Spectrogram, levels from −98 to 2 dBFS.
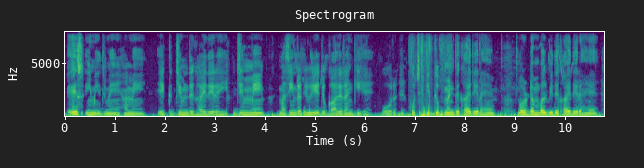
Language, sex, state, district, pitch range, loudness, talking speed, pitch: Hindi, male, Rajasthan, Churu, 150-170 Hz, -17 LUFS, 195 wpm, 160 Hz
